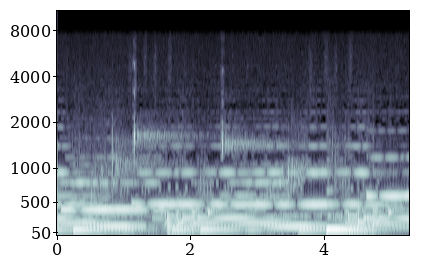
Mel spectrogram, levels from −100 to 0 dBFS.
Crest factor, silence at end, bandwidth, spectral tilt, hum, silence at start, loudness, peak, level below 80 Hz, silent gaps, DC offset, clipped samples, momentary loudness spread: 10 dB; 0 s; 2.3 kHz; -12.5 dB/octave; none; 0 s; -12 LUFS; 0 dBFS; -30 dBFS; none; under 0.1%; under 0.1%; 5 LU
